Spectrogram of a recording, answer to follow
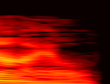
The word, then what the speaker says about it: aisle: who does which task I'll notice the silent s in Isle a Nile is an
